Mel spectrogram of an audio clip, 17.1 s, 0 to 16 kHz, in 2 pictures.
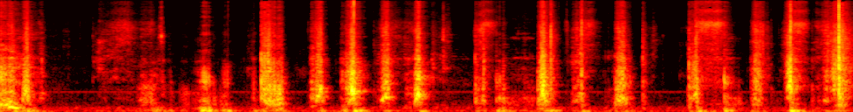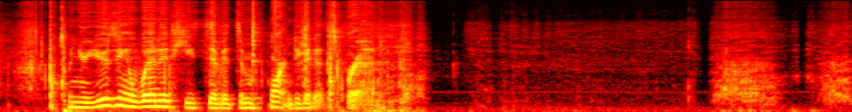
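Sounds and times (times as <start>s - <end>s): plastic spatula scraping cardstock: 1.0s - 9.2s, 11.0s - 17.0s.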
